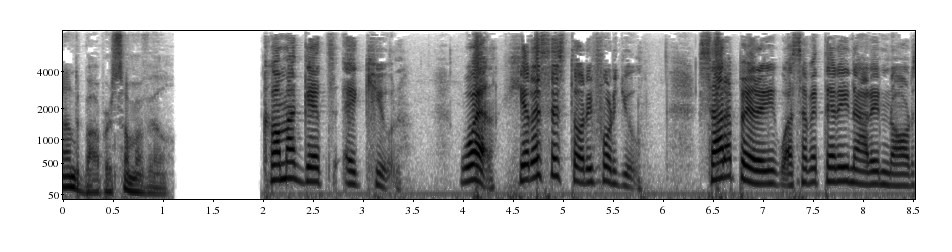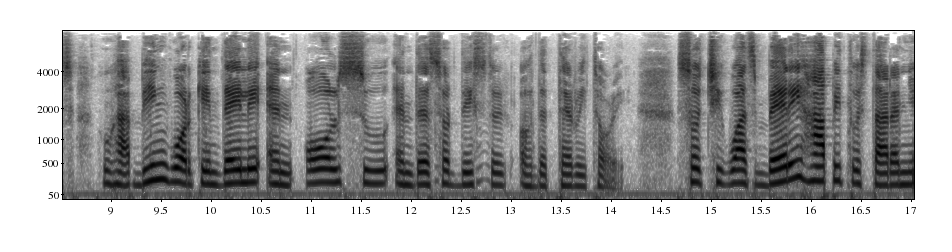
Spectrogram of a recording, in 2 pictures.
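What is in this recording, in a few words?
panama, International Dialects of English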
